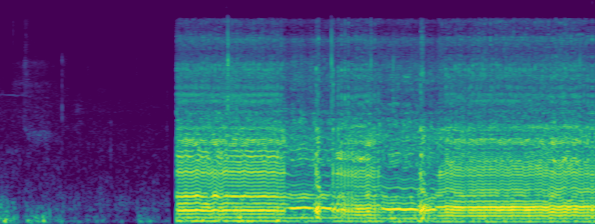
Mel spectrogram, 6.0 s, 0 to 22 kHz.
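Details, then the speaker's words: 49cc two-stroke motorized bicycle engine starting and running rough with occasional sharp pops: misfires and backfires, then shuts off while riding. Suspected cause is a loose stator bolt, with black residue around it. Fix: tighten the bolt. "we're having misfires and backfire problems where you're riding down the road and it just just backfires and then shuts off"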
